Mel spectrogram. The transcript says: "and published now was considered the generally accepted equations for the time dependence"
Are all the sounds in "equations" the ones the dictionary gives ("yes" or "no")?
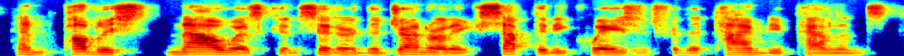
yes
